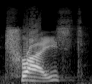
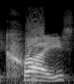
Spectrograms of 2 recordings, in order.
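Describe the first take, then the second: First: The word begins with a soft ch sound. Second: The word begins with a hard k sound. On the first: The speaker calls it wrong. "we don't say Trist" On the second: The speaker calls it right. "It's a hard CH"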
